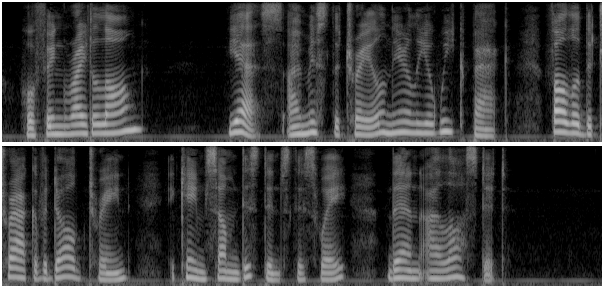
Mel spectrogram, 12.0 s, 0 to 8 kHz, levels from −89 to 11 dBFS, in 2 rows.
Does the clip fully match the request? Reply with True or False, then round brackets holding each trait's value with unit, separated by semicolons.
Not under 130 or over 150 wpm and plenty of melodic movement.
False (145 wpm; 4.6 semitones)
